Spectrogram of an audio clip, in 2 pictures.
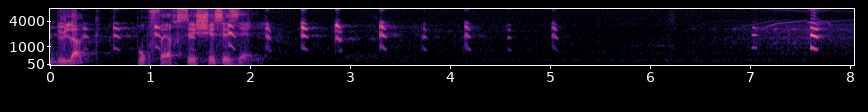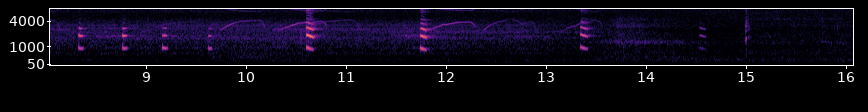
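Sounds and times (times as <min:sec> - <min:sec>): faint whistled bird notes: 0:06.4 - 0:13.8
water birds sharp calls: 0:06.8 - 0:13.6.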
